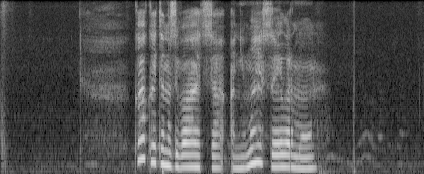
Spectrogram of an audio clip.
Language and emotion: Russian, sad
